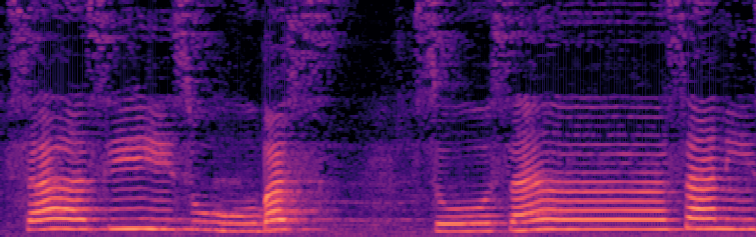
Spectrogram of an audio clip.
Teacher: Sin mendesis, meringis. Sin, sa mendesis, meringis, dan bersih. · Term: huruf sin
